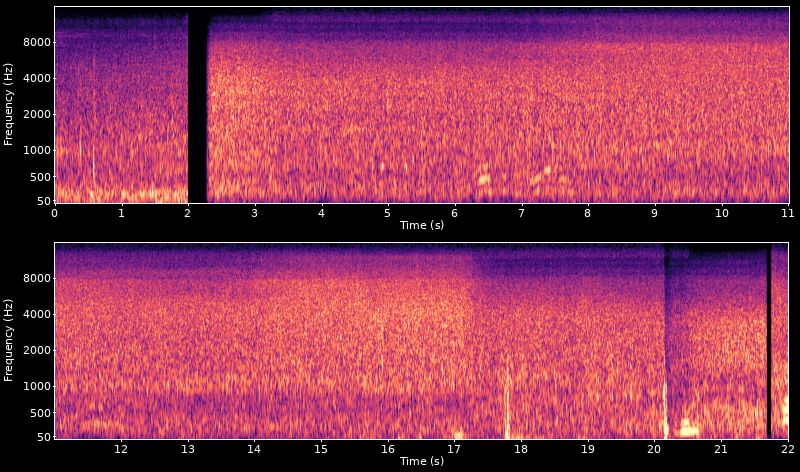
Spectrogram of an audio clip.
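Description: A waterfall, its flow swollen after recent rain, roars as a loud, continuous wash of water at close range, with a brief cut near the start and a few faint knocks near the end.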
